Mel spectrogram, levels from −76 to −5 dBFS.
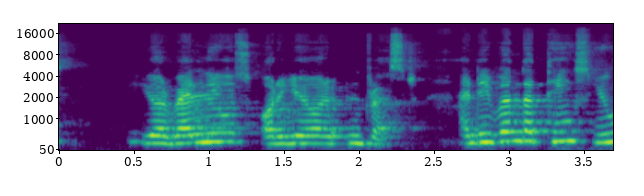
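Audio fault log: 0.23–0.45 s, comfort noise in place of the background: for about 220 ms the real room sound, already faint at about 57 dB below the loudest speech, gives way to a flat, featureless hiss, and the level shifts by about 5 dB until the speech picks up again. That's likely discontinuous transmission, something like Opus DTX, where the sender goes quiet during a pause and the receiver fills the gap with synthetic noise shaped only roughly like the background.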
